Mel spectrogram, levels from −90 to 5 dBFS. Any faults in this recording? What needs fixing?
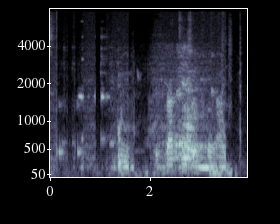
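Echo leak, 0.00 to 3.32 s: a second copy of the speech trails the original by about 331 ms, nearly as loud as the talker, so the sound doubles into a smeared slap-back across most of the clip. This is likely a far end playing the call over a loudspeaker, where the echo canceller failed to subtract what its microphone recaptured and returned it down the line. To prevent it, the far end should use a headset or retune its echo canceller so its filter converges on the room path.

Speech suppressed in double talk, 1.60 to 1.64 s and 3.52 s to the end: at 1.60 s the speech briefly dips by a few decibels, and from 3.52 s it falls away almost to silence. The likely cause is that both sides were talking at once and the echo canceller, unable to tell the local talker from loudspeaker echo, attenuated everything. To prevent it, the suppressor's double-talk detection should hold off attenuation while the near-end talker is active.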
